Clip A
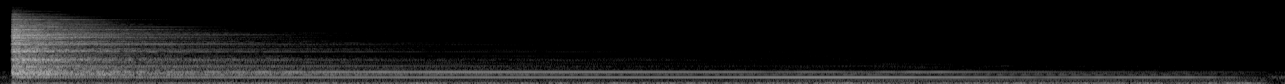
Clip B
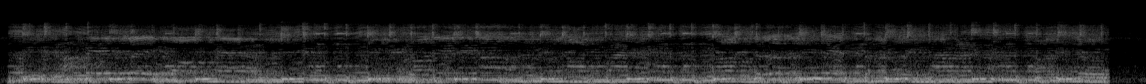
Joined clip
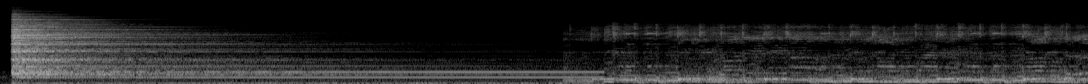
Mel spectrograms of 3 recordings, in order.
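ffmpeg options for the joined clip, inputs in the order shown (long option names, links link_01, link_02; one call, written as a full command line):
ffmpeg -i cue0.wav -i cue1.wav -filter_complex "[1:a]asplit=2[link_01][link_02];[0:a]apad=whole_dur=10.88,atrim=end=10.88,atrim=end=6.042[link_03];[link_02]atrim=start=2.938:end=7.78[link_04];[link_01]atrim=start=2.53:end=2.94,asetpts=PTS-STARTPTS,volume=-8dB,afade=type=in:duration=0.004:curve=hsin,afade=type=out:start_time=0.406:duration=0.004:curve=hsin,adelay=5630[link_05];[link_03][link_04]acrossfade=duration=0.004:curve1=hsin:curve2=hsin[link_06];[link_06][link_05]amix=inputs=2:normalize=0" out.wav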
